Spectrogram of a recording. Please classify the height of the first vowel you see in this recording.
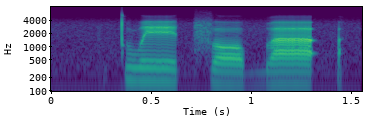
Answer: mid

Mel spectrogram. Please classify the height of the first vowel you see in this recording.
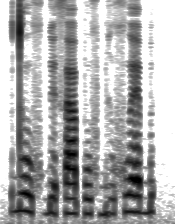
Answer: high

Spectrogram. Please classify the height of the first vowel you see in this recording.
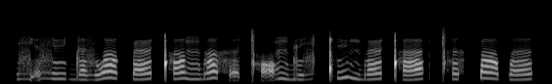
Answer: mid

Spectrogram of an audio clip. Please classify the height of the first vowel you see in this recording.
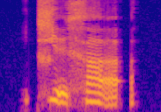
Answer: mid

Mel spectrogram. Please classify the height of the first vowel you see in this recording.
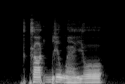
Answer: low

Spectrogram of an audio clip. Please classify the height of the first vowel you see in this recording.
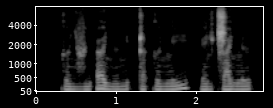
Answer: mid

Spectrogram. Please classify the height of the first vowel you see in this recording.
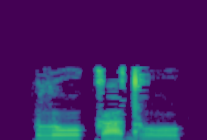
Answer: mid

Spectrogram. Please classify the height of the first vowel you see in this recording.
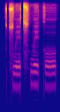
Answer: mid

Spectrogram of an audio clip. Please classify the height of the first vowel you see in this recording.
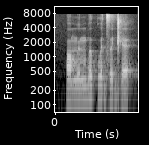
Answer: low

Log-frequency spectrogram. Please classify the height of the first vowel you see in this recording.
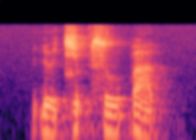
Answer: high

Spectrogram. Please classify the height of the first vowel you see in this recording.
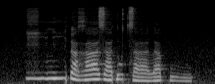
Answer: high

